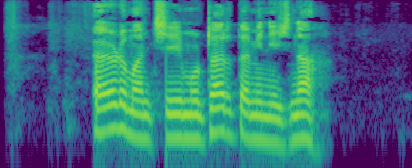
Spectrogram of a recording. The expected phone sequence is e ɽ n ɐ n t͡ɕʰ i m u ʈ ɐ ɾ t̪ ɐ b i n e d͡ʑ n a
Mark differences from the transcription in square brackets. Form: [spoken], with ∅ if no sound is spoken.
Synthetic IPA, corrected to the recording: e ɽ [m] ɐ n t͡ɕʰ i m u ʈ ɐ ɾ t̪ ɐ [m] i n [i] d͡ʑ n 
